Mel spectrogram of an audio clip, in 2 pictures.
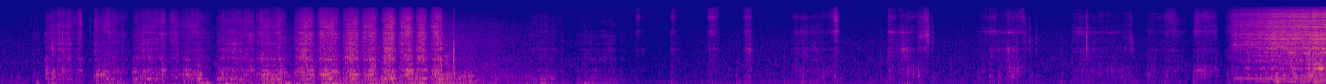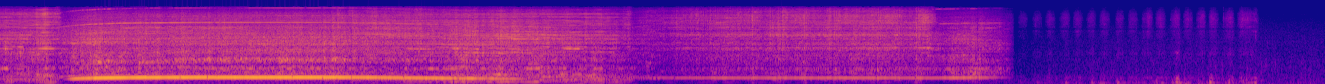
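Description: Hand abrasion of a steel axe head. Rubbing strokes of an abrasive stick come first, then scattered light scrapes. About halfway through, a small electric power tool starts up with a steady whine and runs for about ten seconds, dipping briefly, then stops. Near the end come quick, short needle-file strokes on the steel.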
